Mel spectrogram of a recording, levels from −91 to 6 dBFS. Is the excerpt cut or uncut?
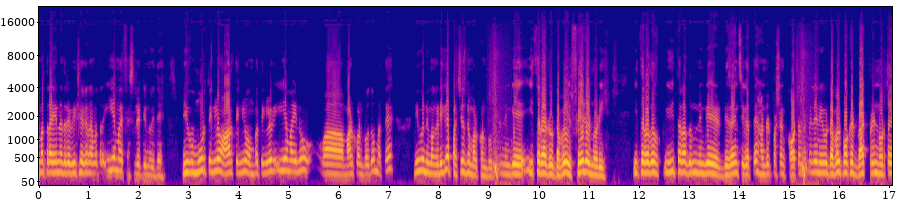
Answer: cut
